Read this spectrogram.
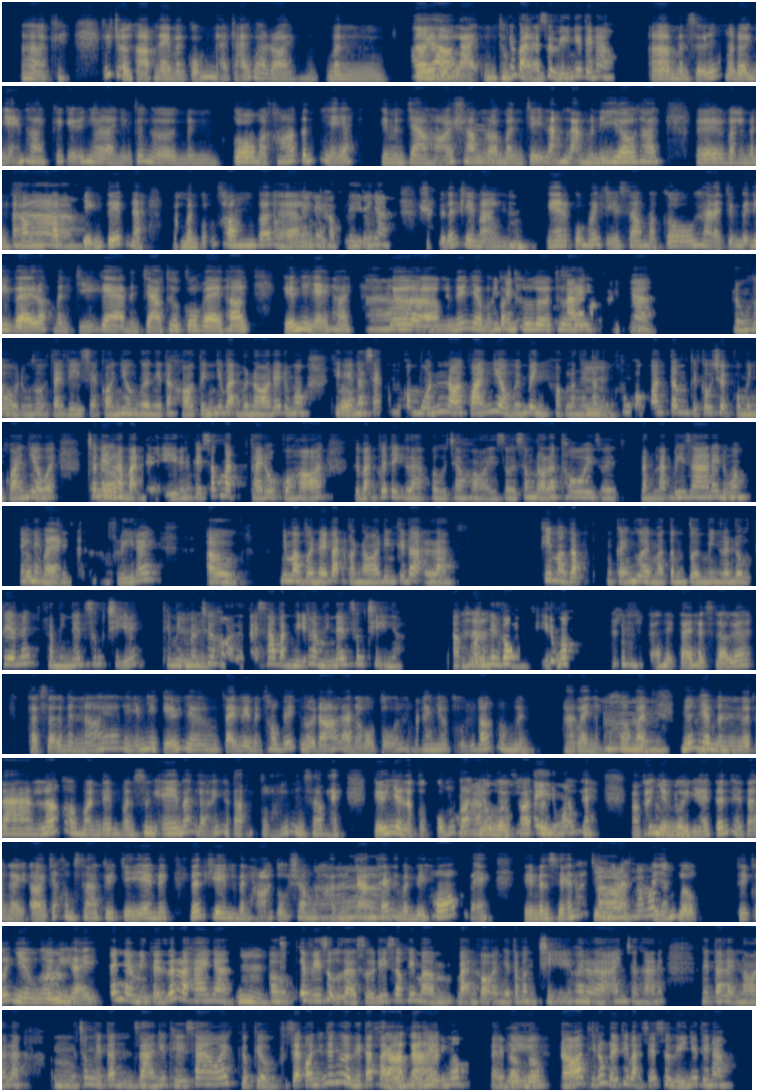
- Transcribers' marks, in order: tapping; other background noise; unintelligible speech; laugh
- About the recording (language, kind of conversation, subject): Vietnamese, podcast, Bạn bắt chuyện với người mới quen như thế nào?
